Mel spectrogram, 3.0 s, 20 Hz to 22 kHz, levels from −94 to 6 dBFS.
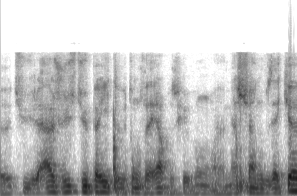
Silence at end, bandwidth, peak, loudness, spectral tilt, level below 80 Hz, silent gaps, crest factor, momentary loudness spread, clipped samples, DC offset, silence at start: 0 s; 7.6 kHz; 0 dBFS; -18 LUFS; -7 dB/octave; -38 dBFS; none; 16 dB; 11 LU; under 0.1%; under 0.1%; 0 s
